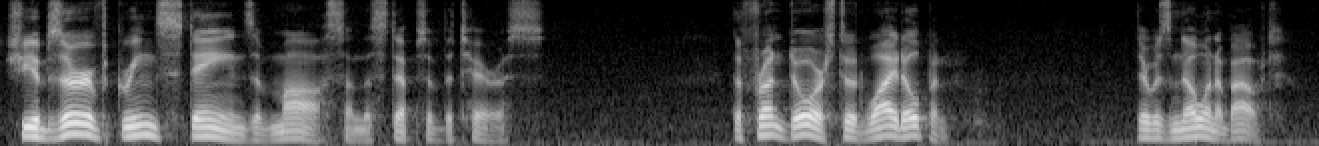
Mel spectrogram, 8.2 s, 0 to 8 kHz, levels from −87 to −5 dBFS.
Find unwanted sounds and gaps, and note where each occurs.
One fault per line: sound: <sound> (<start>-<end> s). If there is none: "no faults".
no faults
